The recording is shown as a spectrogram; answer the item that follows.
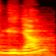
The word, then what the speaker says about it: Guillaume: Today, me and Sarah, we are talking with Guillaume. Is that Guillaume? Yes. Perfect. Yes.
